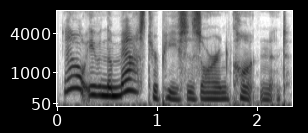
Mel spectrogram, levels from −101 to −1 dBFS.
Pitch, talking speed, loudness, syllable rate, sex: 220 Hz, 155 wpm, -16 LUFS, 6.4 syllables/s, female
